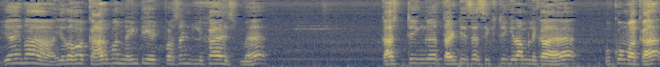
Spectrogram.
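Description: High-voiced middle-aged man showing shop gear. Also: steady tone, moderate pace, fairly bright tone, a little hiss or hum, poor audio. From India. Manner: repetitive, points things out to the viewer. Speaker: fishing shop owner. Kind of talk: casual product demonstration. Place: small cluttered shop, indoors.

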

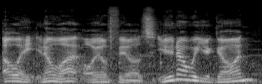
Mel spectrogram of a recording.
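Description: An Australian man with a hoarse voice gives casual, excitable gameplay commentary, swearing freely and talking to himself as he plays. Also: medium pitch, normal speed, a little hiss or hum. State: hoarse, losing his voice. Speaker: gaming channel host. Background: game music.

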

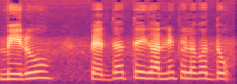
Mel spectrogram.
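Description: A woman's voice: a little high, fairly even intonation, a little fast, muffled recording, lightly acted. Brief: young bride, plain and blunt, read by a woman.

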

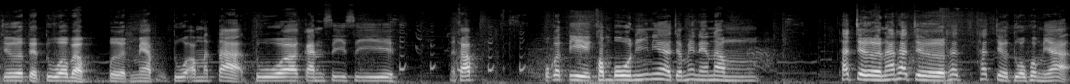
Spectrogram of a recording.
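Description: A man with a slight cold giving excitable gameplay commentary to viewers, often exclaiming and repeating words. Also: sits high, moderate pace, faint music behind. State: has a cold, voice sounds odd. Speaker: game streamer.

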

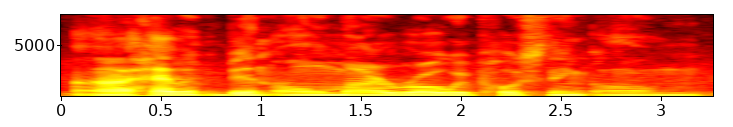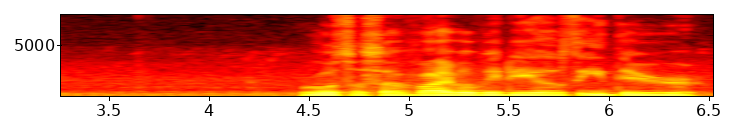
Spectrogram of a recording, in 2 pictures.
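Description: A teenage boy, a gaming channel host, casually rambles through commentary over a mobile game, using lots of fillers. His male voice is fairly low, flat, unhurried and a little mellow. He records at home on a phone screen recorder, with a little hiss or hum and a train passing outside.

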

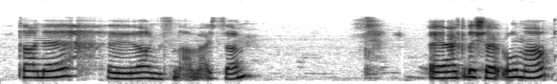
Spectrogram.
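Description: A young girl chatting excitedly while playing a game, her voice going hoarse from talking loudly at home. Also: high voice. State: losing her voice. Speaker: gaming vlogger. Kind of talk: excited gameplay chat. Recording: lo-fi home recording.

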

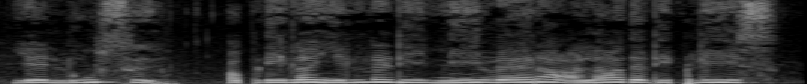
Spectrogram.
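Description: A man voicing a hot-headed, loyal young man in an animated story, talking fast and emphatically. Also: high voice, dry recording. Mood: anxious.

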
